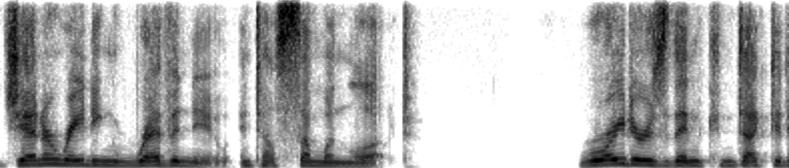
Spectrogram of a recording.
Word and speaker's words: Reuters: Then Road Router Routers, is that how you say it? Reuters.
